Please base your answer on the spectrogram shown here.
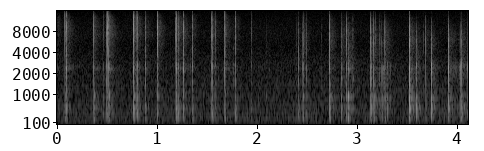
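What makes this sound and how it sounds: Long nails of both hands tap and lightly scratch the embossed front lid of a rectangular, hollow plastic eyeshadow palette held upright. About twenty quick, crisp clicks arrive in irregular bursts, bright and dry with no low end, each dying away almost instantly, with faint scratchy rustles between them.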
